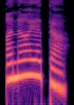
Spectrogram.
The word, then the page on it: ಅನ್ಯಥಾ: anyathā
